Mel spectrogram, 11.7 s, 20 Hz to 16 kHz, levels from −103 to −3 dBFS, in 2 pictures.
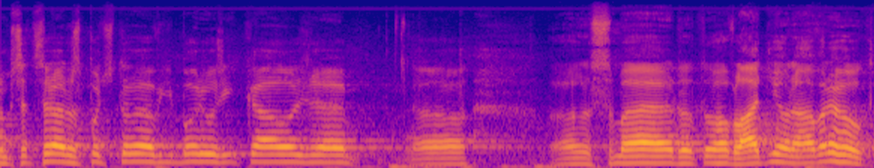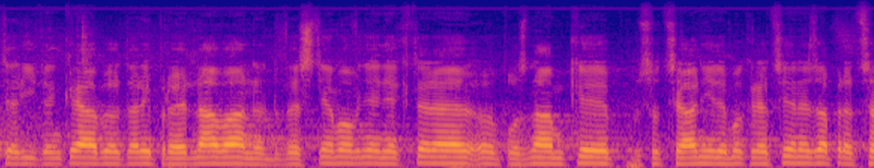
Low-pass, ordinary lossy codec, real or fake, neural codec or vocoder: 14.4 kHz; Opus, 64 kbps; real; none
